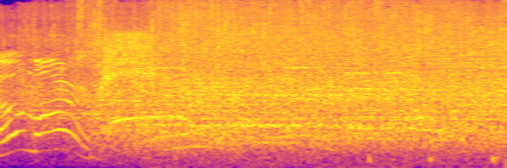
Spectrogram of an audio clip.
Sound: applause

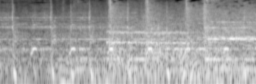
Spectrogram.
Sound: vehicle Screeching

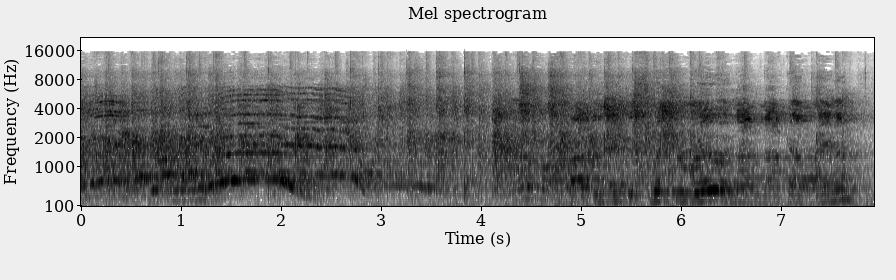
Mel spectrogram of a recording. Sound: clapping & Cheering

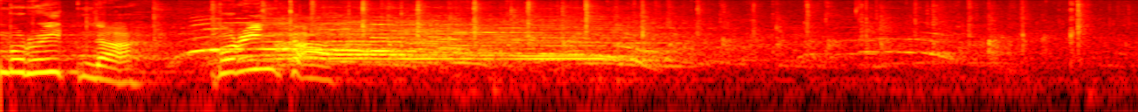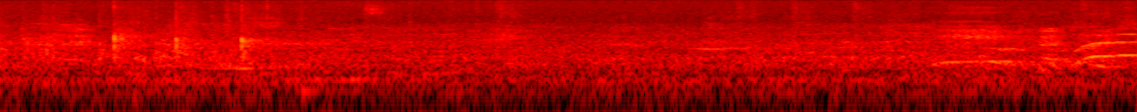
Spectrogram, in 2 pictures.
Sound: applause

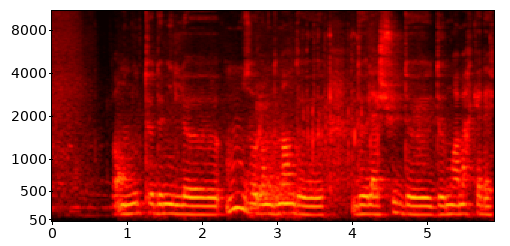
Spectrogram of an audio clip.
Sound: speaking in a foreign language

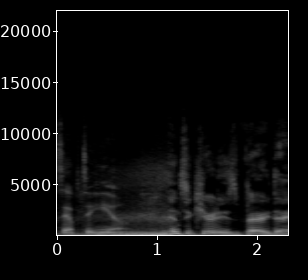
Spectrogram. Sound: wind whooshes

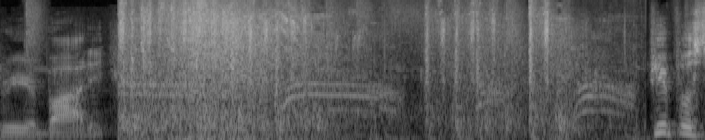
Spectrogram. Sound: gun firing; character screaming

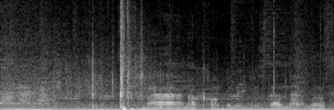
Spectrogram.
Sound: explosion

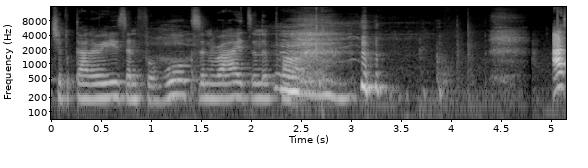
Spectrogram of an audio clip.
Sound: yawns

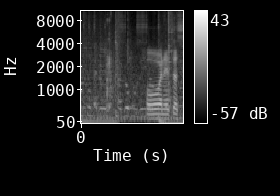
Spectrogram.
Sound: speaking in foreign language

